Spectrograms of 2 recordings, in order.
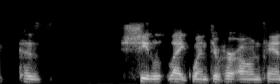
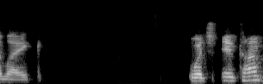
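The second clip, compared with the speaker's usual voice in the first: ordinary talk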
